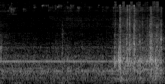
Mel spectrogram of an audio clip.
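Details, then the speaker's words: HP 6520 printer after the black-ink repair, starting a print quality report: steady mechanical whir, then a quick run of clicks and carriage buzzes as printing begins; sounds normal. "Well, that sounds good. That sounds good."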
